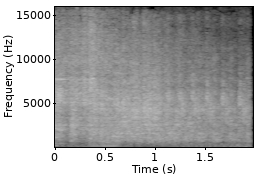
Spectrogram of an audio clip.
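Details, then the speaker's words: 2009 Subaru Forester, cold start on a below-zero January day: rough rumbling idle with quick steady knock underneath, noise reduced when dropped into gear; engine bearing knock, owner fears thrown rod. "oh hear that i drop it down in gear it it takes away some of the noise but you can hear it knocking"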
